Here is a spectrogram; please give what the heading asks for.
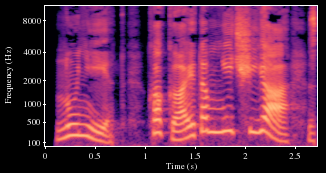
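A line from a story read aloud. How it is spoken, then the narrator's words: Protesting. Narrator (Russian): запротестовал Хоттабыч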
